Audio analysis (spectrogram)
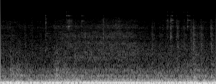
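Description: A 1978 Jeep Cherokee Chief engine rumbles low and steady from inside the cabin on a test drive, loud and continuous for a couple of seconds with no talk.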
